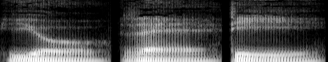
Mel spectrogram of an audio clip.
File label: "yoreti", concat syllables; Affixing experiment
